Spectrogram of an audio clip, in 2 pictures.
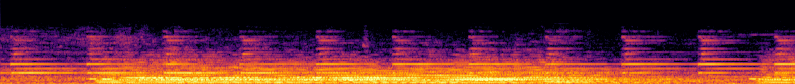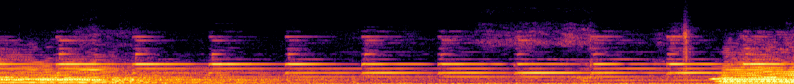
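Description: Approaching freight locomotive's air horn sounding for the grade crossing: a long blast, a shorter one, and another starting near the end. A crossing bell rings steadily underneath as the gates come down.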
